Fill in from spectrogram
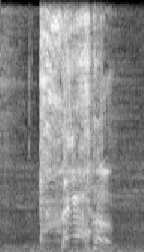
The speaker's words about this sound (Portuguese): Nossa, mas essa neblina tá forte mesmo, hein? Olha só, eu tô até tossindo.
